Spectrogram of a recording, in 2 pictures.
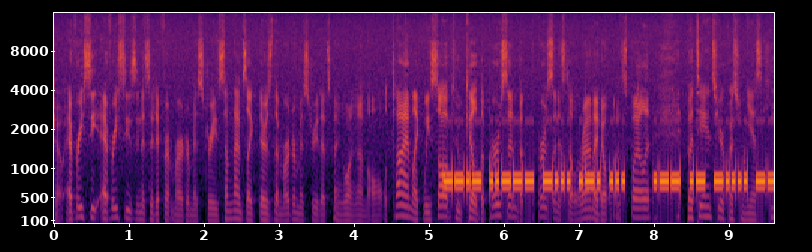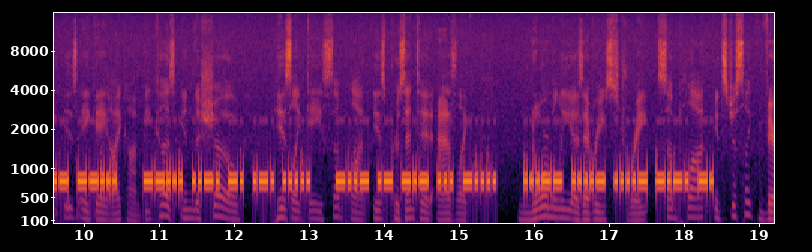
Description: Morse code, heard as a keyed tone, hand-sent with a paddle, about 30 wpm, 780 Hz, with speech in English. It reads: Q2BRS WA6O7 7FNR5 XAKS6 344CN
